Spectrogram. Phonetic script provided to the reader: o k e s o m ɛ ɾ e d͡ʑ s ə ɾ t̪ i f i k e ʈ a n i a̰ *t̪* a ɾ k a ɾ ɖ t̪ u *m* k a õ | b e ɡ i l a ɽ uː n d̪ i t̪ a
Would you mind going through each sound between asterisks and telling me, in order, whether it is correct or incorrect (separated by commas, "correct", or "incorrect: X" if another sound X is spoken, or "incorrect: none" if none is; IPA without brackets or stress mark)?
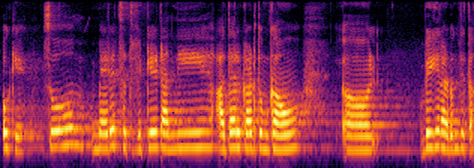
incorrect: d̪, correct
